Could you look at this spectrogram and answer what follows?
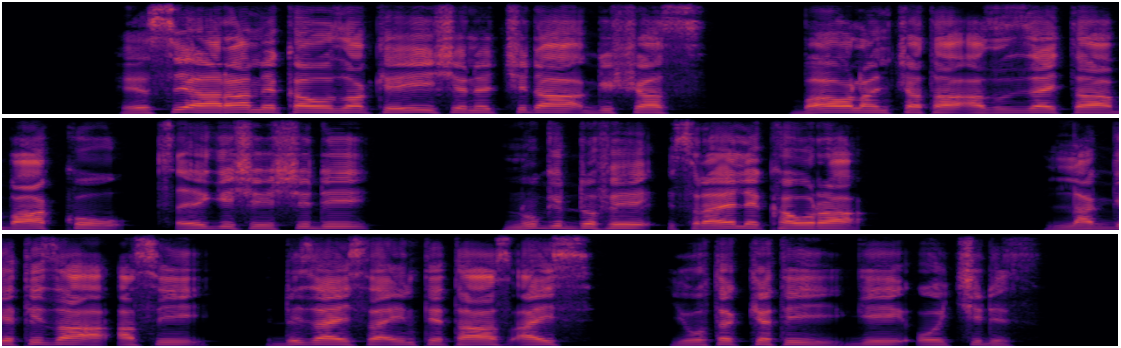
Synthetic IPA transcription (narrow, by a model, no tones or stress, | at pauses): heːsːɪaːɾaːmɛkɐwɔzɐkeːjɪʃɛnɛt͡ʃːɪd̪ɐɡɪʃːɐs | bɐːwɔlɐnt͡ʃːɐt̪ɐːzɐzɪzɐjtːɐbaːkːɔt͡sʼeːɡɪʃiːʃːɪd̪ɪ | nʊɡɪd̪ːɔfɛɪsɾaːʔɛlɛkɐwɔɾɐ | lɐɡːɛt̪ɪzɐɐsɪ | d̪ɪzɐjsːɐɪnt̪ːɛt̪aːs̬ɐjs | jo̞ːt̪ɛkːɛt̪ɪɡiːʔɔjt͡ʃːɪd̪ɛs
